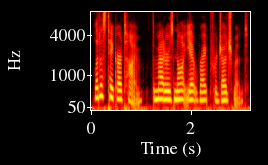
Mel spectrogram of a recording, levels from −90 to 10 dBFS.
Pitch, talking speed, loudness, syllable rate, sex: 220 Hz, 245 wpm, -18 LUFS, 5.2 syllables/s, female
